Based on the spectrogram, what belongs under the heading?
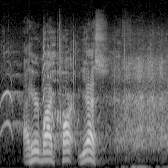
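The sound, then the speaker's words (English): Turkeys gobble loudly in a few quick, warbling bursts, then the calls give way to a low, noisy background murmur. They are a pair of turkeys pardoned by President Biden in Washington. “The Birds of Honor received VIB treatment on their trot to Washington, basting in glory at the Willard Hotel and gobbling up attention everywhere they went.”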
